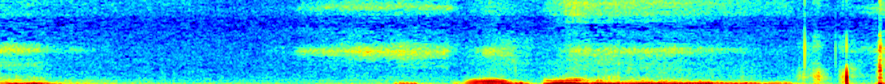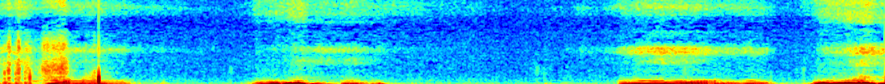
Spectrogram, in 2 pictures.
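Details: Chihuahua snoring in its sleep: soft, low rumbling noises recurring every few seconds with quiet gaps, and a brief click midway.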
